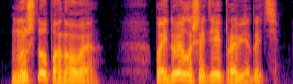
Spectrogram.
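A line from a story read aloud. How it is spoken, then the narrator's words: Embarrassed, cheerful old soldier. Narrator (Russian): Смутившись, очевидно, этого момента, старый вояка весело сказал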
